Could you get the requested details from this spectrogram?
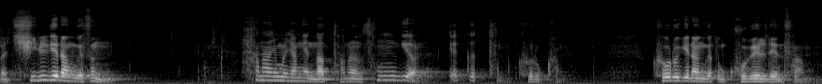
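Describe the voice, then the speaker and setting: A male pastor giving a Sunday sermon in earnest. He acts out prayers in a quieter voice and leans hard on key words. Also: mid-range voice. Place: church sanctuary.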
